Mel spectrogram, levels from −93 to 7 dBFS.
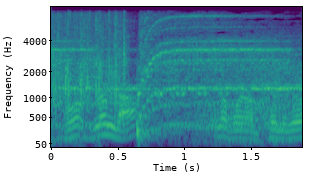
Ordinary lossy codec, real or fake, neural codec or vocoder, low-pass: none; real; none; 7.2 kHz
